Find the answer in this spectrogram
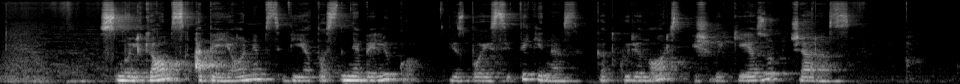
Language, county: Lithuanian, Kaunas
